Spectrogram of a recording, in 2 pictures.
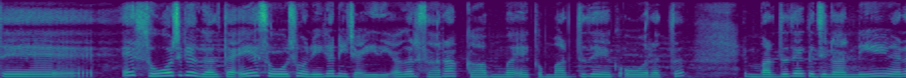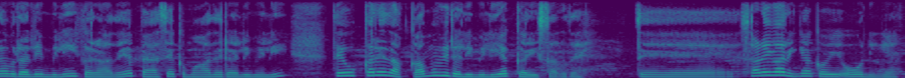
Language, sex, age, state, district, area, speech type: Dogri, female, 30-45, Jammu and Kashmir, Udhampur, rural, spontaneous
